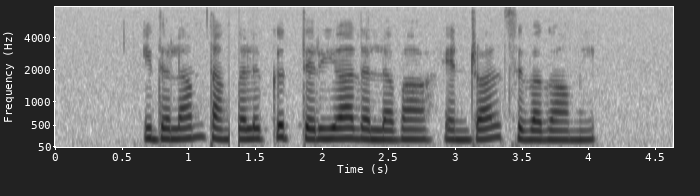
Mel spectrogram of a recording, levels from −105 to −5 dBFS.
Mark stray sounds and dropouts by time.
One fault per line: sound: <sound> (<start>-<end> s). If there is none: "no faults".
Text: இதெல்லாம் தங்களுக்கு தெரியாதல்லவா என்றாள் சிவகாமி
sound: dropout (1.3-1.4 s)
